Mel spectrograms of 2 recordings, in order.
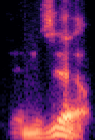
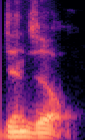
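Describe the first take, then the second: First: The stress is on the second syllable. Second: The stress is on the first syllable. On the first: The speaker calls it right. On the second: The speaker calls it wrong. "not Denzel with the E"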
